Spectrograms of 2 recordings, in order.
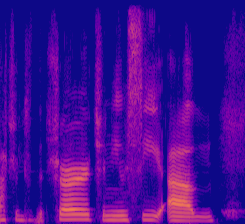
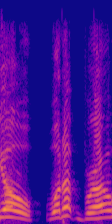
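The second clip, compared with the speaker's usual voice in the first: very loud, high-pitched, laid-back bro voice; 6 semitones higher, 8 dB louder than usual. In a game, a nearby cleric greets the players: casual bro-talk cleric voice. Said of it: "he just goes like".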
